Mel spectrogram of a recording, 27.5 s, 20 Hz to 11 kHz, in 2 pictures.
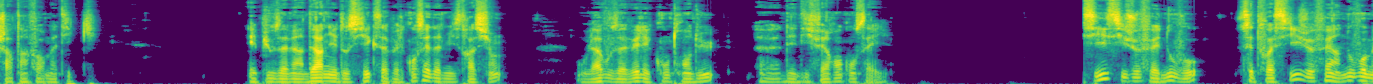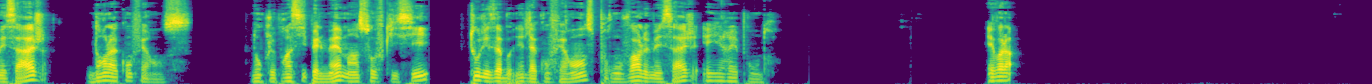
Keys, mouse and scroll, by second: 1.3 click, 2.6 click, 3.5 click, 10.1 click, 12.0 click, 24.3 click, 26.3 click.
